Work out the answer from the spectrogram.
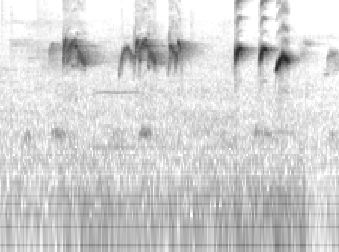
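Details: Morning song of a caged red-whiskered bulbul: three warbled, wavering phrases, then three loud sharp whistles in quick succession, the last sliding downward, ending with a faint note.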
